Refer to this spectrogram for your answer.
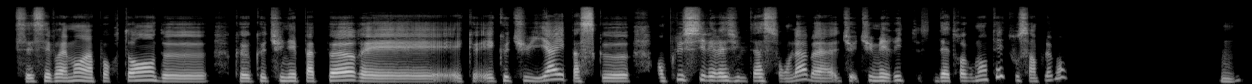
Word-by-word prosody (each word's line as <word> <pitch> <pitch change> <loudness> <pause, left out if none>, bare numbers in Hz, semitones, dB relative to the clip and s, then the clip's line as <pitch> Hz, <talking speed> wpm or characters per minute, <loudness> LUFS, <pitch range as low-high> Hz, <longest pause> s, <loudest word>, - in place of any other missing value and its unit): c'est 145 0 -2
c'est 165 +3 +2
vraiment 165 +3 0
important 180 +6 0
de 135 -3 -2 0.3
que 150 -1 -1
que 150 - -9
tu 160 +2 -2
n'aies 165 0 0
pas 155 - 0
peur 185 +2 +4
et 135 -2 0
et - - -10
que - - -8
et 150 - -4
que 180 - -5
tu 175 0 -3
y 155 +6 -1
ailles 230 +2 +4
parce 145 0 +6
qu'en 150 +1 -4
plus 220 +5 -5
si 210 - +7
les 185 - 0
résultats 170 -2 -1
sont 140 -2 +1
là, 210 +7 +1
bah 150 -3 -2
tu 155 - -5
tu 190 - -3
mérites 175 +3 -2
c - - -17
d'être 165 +1 -2
augmentée, 210 - -6
tout 190 - -13
simplement. 190 - -3 1.5
Mmh. 135 +4 -11
160 Hz, 175 wpm, -22 LUFS, 145-185 Hz, 1.5 s, si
